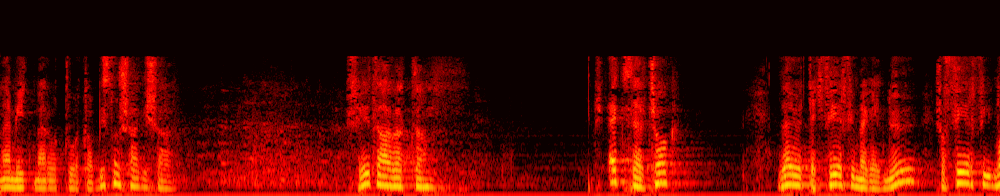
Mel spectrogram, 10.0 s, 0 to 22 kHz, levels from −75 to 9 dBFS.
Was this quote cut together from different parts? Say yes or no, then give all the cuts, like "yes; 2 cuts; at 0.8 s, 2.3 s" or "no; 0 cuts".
no; 0 cuts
